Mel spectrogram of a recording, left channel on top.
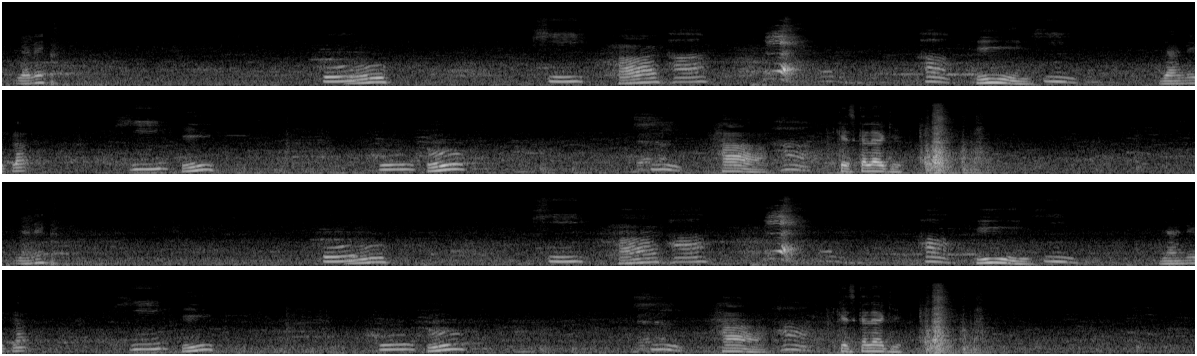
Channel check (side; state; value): both; normal; correlation 0.41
